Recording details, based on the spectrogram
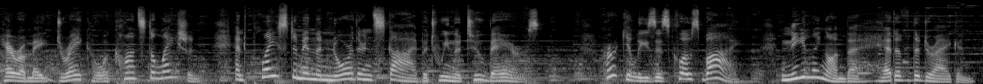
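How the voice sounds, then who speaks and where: A woman reading scripted narration as a smooth museum audio guide, measured and clearly enunciated. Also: lowish voice, big pitch swings, faint music behind.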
